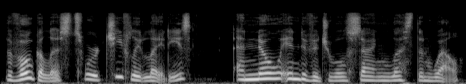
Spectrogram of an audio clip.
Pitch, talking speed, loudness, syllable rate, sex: 205 Hz, 155 wpm, -19 LUFS, 4.9 syllables/s, female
